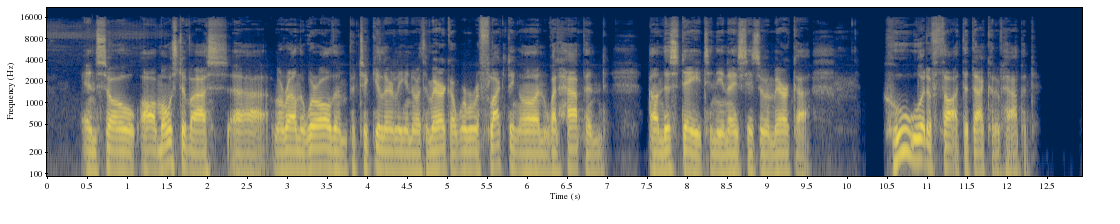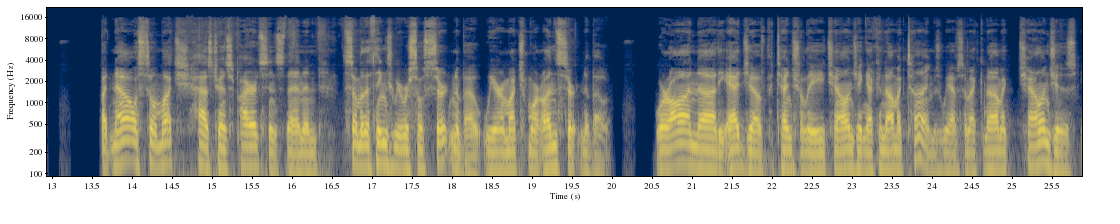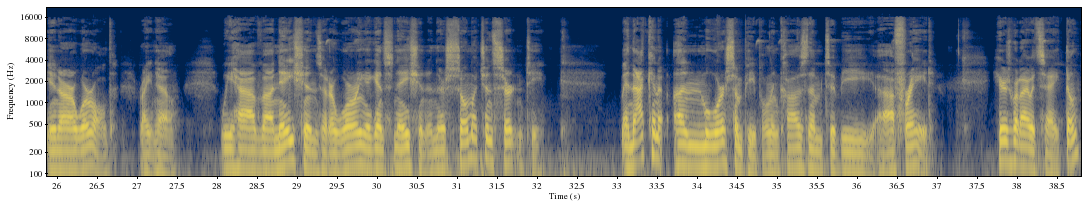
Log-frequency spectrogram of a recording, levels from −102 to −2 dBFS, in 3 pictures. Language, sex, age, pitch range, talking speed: English, male, 40-59, 100-120 Hz, 180 wpm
